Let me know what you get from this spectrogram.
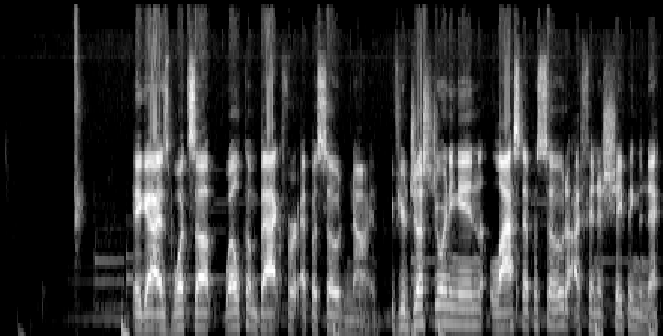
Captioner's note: snaps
